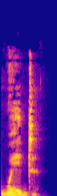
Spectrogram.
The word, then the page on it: unwed: British English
